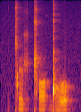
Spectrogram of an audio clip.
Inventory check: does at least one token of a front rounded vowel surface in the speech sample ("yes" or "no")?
yes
